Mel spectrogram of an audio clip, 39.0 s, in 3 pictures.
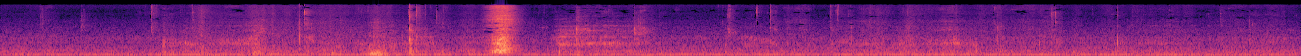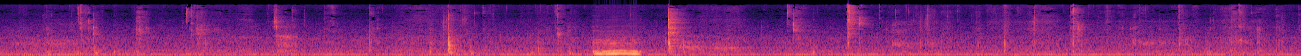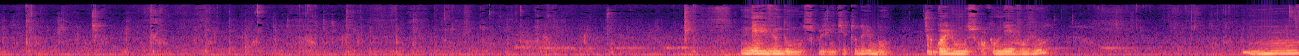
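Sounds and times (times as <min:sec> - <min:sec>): steady low hum: 0:00.0 - 0:39.0
chewing and biting food: 0:05.4 - 0:19.0, 0:20.5 - 0:33.2, 0:36.6 - 0:39.0
person humming: 0:18.9 - 0:19.6, 0:38.4 - 0:39.0.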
